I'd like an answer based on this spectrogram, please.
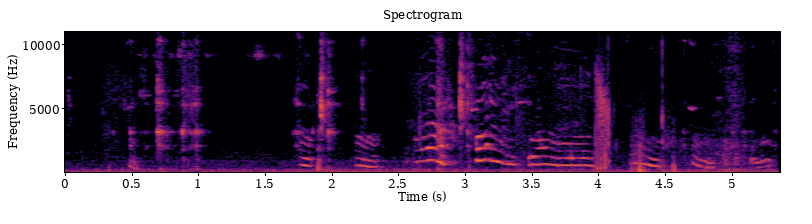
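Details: Shiba Inu named Kuri whimpering after chasing Choko and taking a cat punch, a pained voice: a run of high, bending whines with wavering, sliding pitch, some rising then falling, with faint room sounds.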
